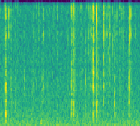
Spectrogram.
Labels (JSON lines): {"label": "ambient", "recorder": "HydroMoth"}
